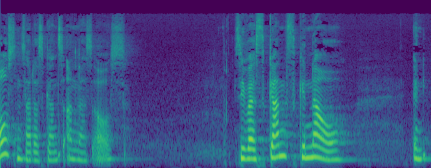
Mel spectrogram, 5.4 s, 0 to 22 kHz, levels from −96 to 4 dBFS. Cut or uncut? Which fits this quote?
cut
